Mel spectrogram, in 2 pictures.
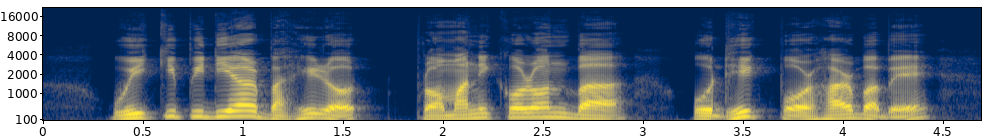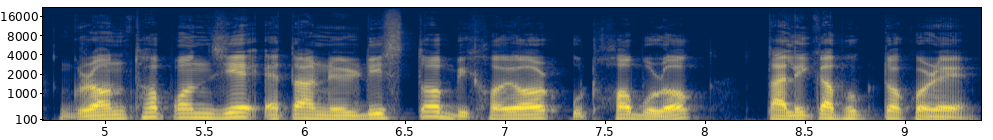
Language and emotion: Assamese, neutral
